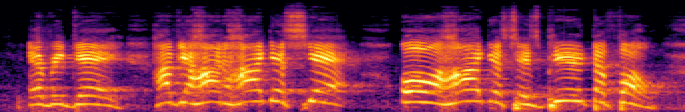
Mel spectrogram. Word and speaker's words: haggis: dish of scotland is called haggis i don't like to eat anything that rhymes with gagas haggis's sheep intestines with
